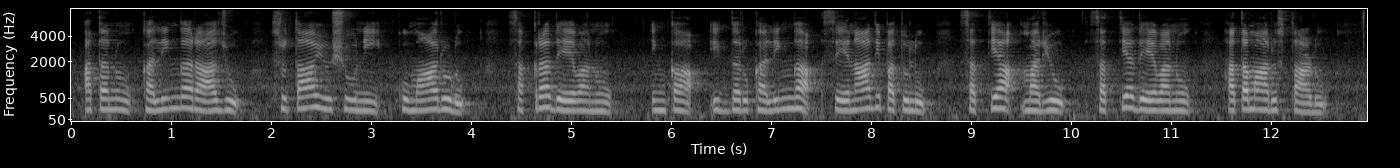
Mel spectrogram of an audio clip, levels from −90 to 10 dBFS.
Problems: constant background noise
